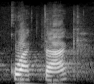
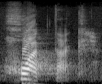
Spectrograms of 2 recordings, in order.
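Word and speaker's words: Quaqtaq: Et les Inuits ne prononcent pas Quaqtak, lui appelle le village Huaqtak, comme on dit happy en anglais, comme Huaqtak.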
